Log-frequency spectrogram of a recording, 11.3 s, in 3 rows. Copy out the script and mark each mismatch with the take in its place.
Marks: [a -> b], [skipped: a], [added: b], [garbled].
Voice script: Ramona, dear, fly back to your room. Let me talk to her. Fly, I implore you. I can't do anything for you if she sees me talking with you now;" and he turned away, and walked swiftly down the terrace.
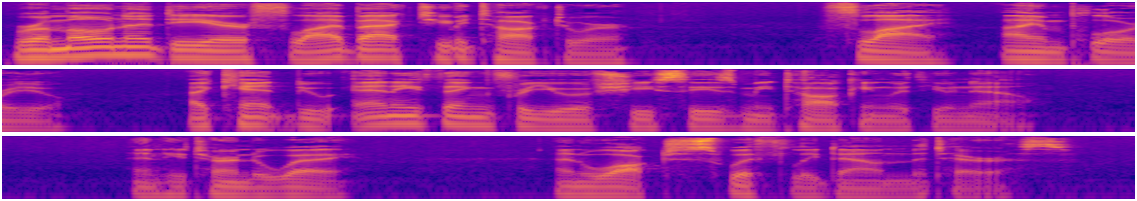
Ramona, dear, fly back to [skipped: your room. Let] me talk to her. Fly, I implore you. I can't do anything for you if she sees me talking with you now;" and he turned away, and walked swiftly down the terrace.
